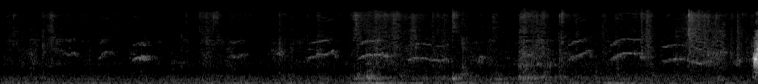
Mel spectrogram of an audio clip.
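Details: Maltipoo puppies from a litter of five siblings, giving high, thin squeaky whimpers and yips that rise and fall, several overlapping from different pups, with soft rustling and a louder knock at the end.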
